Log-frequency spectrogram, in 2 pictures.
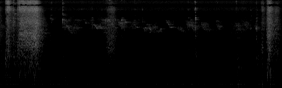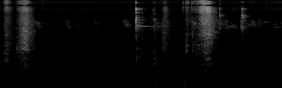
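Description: Blacksmith's tongs squeezing the petals of a forged metal tulip, giving a few short, faint metallic scrapes and clinks spread a few seconds apart.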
